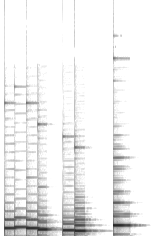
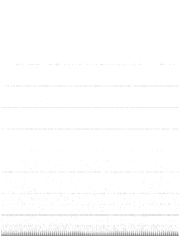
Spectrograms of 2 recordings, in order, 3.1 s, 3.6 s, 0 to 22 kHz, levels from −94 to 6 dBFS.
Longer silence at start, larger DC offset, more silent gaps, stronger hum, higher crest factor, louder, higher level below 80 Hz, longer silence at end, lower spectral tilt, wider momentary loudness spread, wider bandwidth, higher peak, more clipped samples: about the same, 0.1 s vs 0.05 s; neither; neither; second, none vs 50 Hz at -55 dBFS; about the same, 14 dB vs 12 dB; first, -18 LUFS vs -56 LUFS; about the same, -56 dBFS vs -52 dBFS; first, 0.5 s vs 0 s; second, -3 dB/octave vs -7.5 dB/octave; first, 7 LU vs 1 LU; about the same, 17.5 kHz vs 16.5 kHz; first, -6 dBFS vs -38 dBFS; neither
